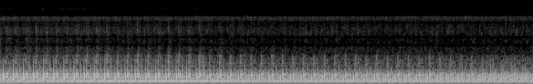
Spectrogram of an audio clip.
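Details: Challenger Shaker at 45,280 miles, cold idle before a radiator flush: steady, even idle with a deep low burble and fast regular firing pulses, no knocks or ticks. Healthy.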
